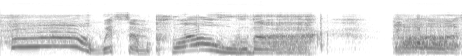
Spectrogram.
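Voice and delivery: high, drawn-out swooning moan; sudden high swooning oh at the scent; pleasured moan. Real, not acted. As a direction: melt over the smell with a slow moan. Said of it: "sorry, I almost came".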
